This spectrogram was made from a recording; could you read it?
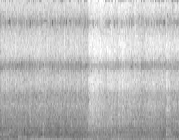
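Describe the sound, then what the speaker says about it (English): Ginger and garlic paste sizzles in a pan for an Indian-style vegan pumpkin curry, a steady close frying hiss that surges louder midway as it is stirred. "now we can add in our ginger and garlic paste"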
